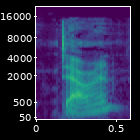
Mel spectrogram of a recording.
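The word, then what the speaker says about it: Delrin: but like Dalren, is that how you pronounce it? – Yeah.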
